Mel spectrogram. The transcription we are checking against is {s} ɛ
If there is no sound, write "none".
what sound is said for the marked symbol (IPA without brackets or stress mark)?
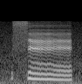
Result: s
